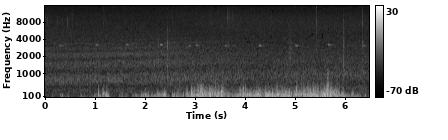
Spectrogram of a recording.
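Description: Gusty wind buffeting the microphone outdoors: an irregular low rumble that grows stronger about two seconds in. A faint high chirp repeats about every half second behind it.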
